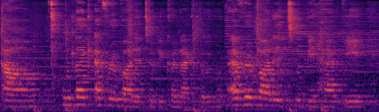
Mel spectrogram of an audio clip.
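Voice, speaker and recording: A woman's voice: fairly low pitch, rapid-fire. Polish lady hosting a casual cooking chat, echoey kitchen, mic far off, music behind. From Poland. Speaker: host. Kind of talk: casual chat while cooking, asking questions. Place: indoor kitchen with chopping and clattering dishes. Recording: roomy kitchen, distant mic, music underneath.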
